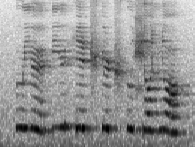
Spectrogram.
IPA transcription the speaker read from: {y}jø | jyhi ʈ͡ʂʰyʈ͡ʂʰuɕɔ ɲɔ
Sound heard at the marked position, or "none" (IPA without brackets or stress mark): u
